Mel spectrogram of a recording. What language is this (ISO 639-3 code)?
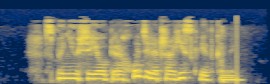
bel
